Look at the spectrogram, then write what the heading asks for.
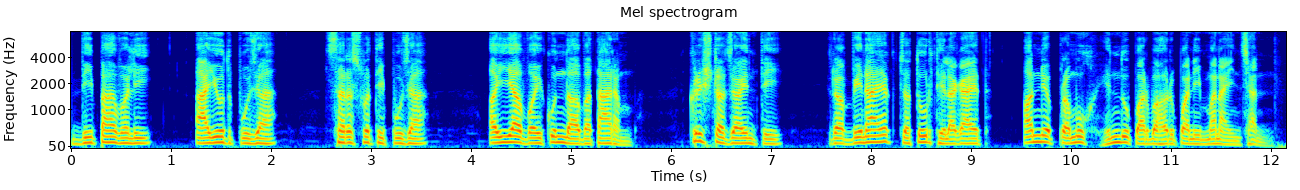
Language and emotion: Nepali, neutral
